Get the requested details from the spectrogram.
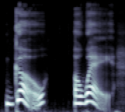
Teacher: Go away. To make both vowels clear, you have to stop the air in your throat for a split second.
